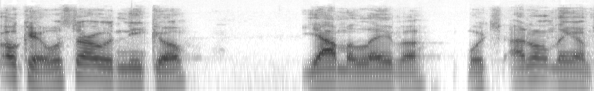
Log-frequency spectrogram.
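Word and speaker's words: Iamaleava: I think you're missing a whole syllable. Is it Iamalaeva? Yeah, it starts with an I. I don't know how you just jump to L's. I'm not. Yama. Huh. Like Yamo be there.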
